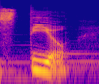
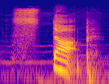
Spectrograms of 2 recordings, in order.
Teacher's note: 这个 s 加上这个 t 轻音的话呢，这个后面就变成浊音浊化了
